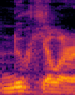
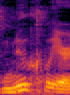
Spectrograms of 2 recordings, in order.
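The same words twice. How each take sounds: First: Said nu-cu-lar, with an extra u sound. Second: Said nu-clear, with no extra vowel sound. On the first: The speaker calls it wrong. "not nuclear, as so many people are saying it" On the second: The speaker calls it right. "it's nuclear"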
